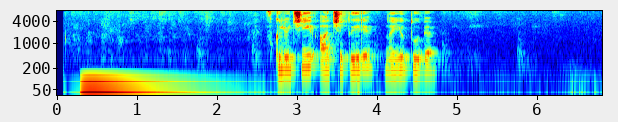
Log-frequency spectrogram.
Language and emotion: Russian, neutral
